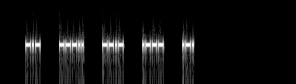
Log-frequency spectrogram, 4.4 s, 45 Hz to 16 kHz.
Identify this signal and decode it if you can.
Morse code, heard as a keyed tone, about 47 wpm, spaced as for 23 wpm, 700 Hz. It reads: K8QJR
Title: USA Call Signs - 5 Characters - 4x Character Spacing - 50wpm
